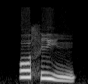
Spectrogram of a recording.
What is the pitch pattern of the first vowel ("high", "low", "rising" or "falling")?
high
